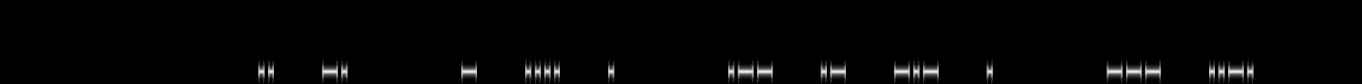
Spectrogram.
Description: Morse code, heard as a keyed tone, about 25 wpm, spaced as for 13 wpm, 600 Hz. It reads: IN THE WAKE OF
